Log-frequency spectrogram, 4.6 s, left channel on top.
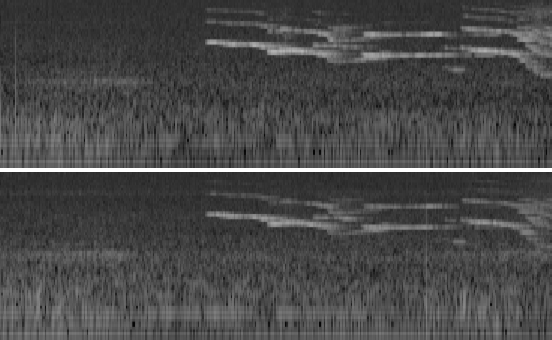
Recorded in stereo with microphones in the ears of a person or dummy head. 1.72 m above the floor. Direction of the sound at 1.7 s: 20° left (ahead or behind).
